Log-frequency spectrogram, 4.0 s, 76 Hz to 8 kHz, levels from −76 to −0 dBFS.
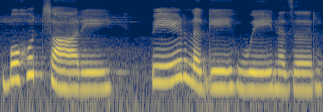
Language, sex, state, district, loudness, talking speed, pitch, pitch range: Hindi, female, Punjab, Fazilka, -14 LUFS, 90 wpm, 210 Hz, 200-260 Hz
